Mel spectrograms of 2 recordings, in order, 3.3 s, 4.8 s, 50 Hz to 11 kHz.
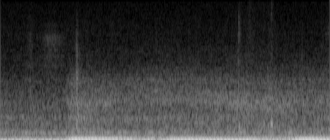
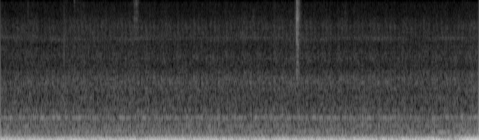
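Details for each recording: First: Fiat 124 Spider 1.4L MultiAir turbo, cylinder 3 and 4 coil packs swapped: low idle rumble with small uneven dips, rough idle, persistent cylinder 4 misfire at idle though none logged at that moment. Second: Fiat 124 Spider 1.4L MultiAir turbo with recurring cylinder 4 misfire at idle, restarted after stalling: low even rumble with steady beat, no skips, idling smoothly for now at the shop during data logging.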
